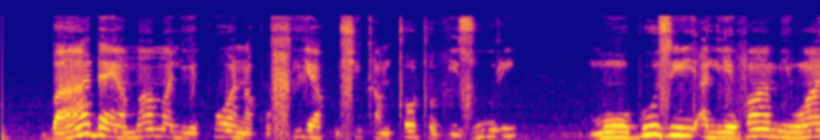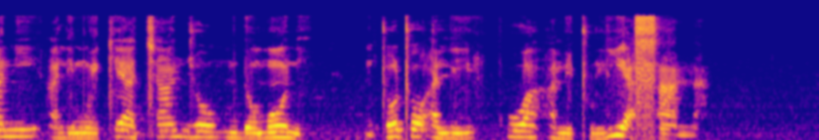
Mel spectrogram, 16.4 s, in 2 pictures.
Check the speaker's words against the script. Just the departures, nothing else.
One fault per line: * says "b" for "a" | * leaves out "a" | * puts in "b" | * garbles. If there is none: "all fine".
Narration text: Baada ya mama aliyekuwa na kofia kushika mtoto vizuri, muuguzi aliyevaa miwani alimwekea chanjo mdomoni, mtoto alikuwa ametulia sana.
all fine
